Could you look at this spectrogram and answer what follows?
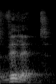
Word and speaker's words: villein: For instance, in the past, in medieval England, there was a class of people known as villeins. Not villains, villains. Slightly different pronunciation, very different meaning.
